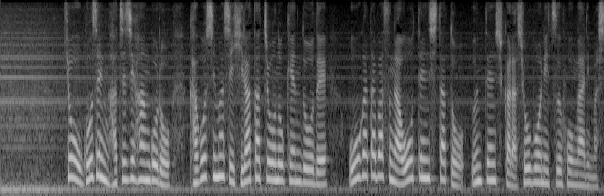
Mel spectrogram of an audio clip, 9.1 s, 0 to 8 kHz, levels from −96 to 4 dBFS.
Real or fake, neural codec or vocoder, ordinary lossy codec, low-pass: real; none; none; none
